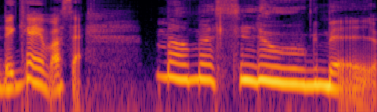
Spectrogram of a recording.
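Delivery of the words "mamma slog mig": put-on slow, higher pouty child voice; accusing toddler. Toddler accusing mother, slow and higher. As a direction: draw it out like a sulking kid.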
